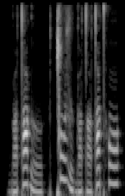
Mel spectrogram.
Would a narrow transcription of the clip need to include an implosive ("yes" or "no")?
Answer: no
